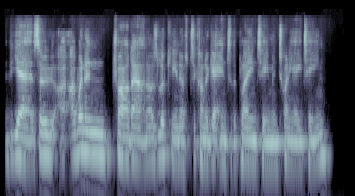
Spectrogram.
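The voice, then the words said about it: Strong Welsh accent. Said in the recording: “my very strong accent. ... I'm very much Welsh.”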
